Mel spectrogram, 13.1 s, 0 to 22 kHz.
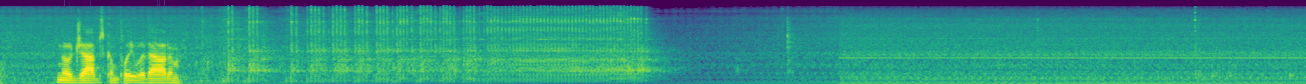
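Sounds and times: air chisel hammering: 0:02.2 - 0:06.7.

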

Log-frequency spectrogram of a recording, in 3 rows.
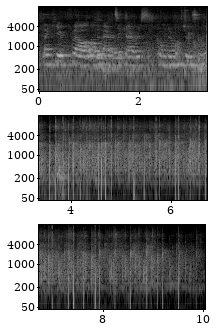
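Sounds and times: audience applause: 0:03.3 - 0:10.0.

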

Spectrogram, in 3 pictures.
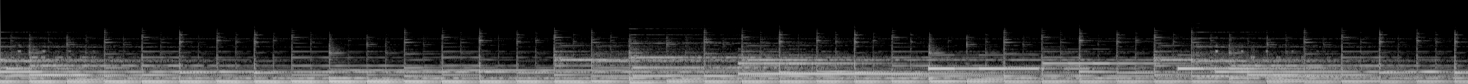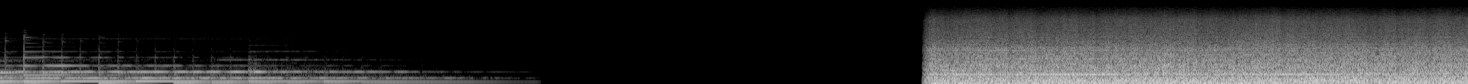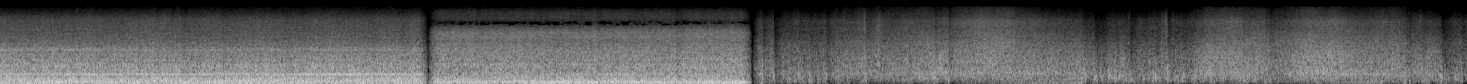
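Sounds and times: boat engine drone: 0:23.9 - 0:44.0
sea noise: 0:23.9 - 0:44.0
rush of boat wake: 0:24.0 - 0:44.0
wind gusting on microphone: 0:24.0 - 0:44.0.

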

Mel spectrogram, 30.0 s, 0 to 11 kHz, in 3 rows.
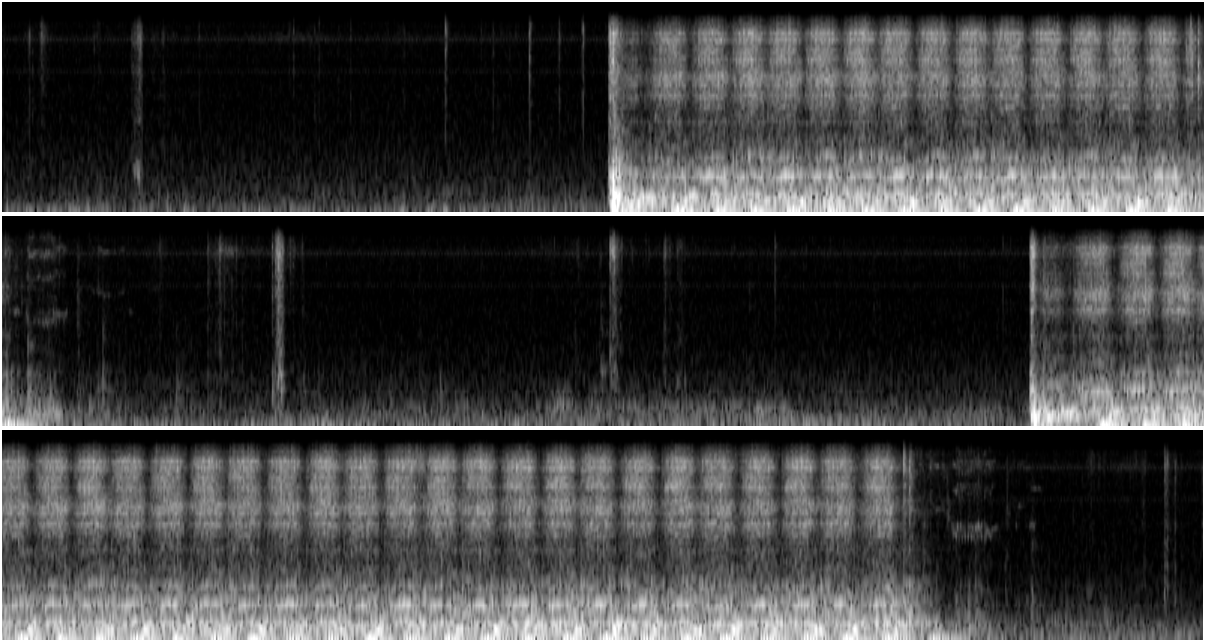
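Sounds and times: diesel engine cranking: 0:05.0 - 0:11.0, 0:18.6 - 0:28.7.

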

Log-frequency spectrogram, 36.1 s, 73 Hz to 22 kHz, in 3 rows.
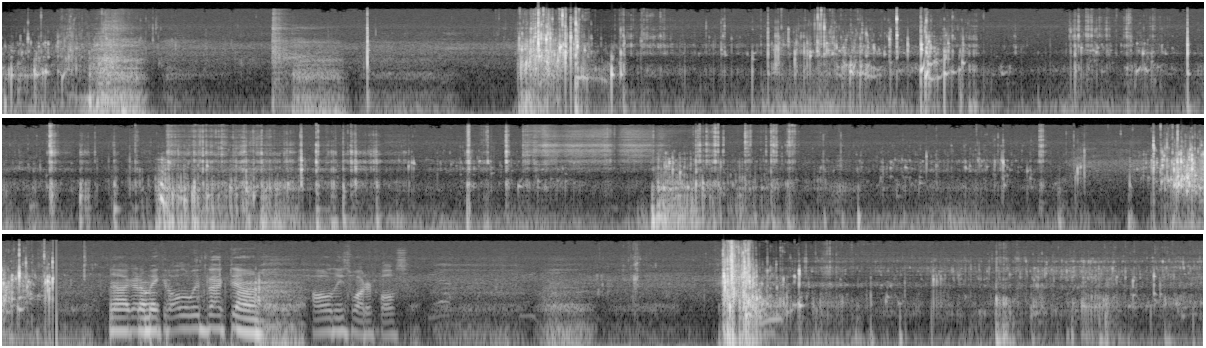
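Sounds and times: underwater river current rumble: 0:00.0 - 0:36.0.

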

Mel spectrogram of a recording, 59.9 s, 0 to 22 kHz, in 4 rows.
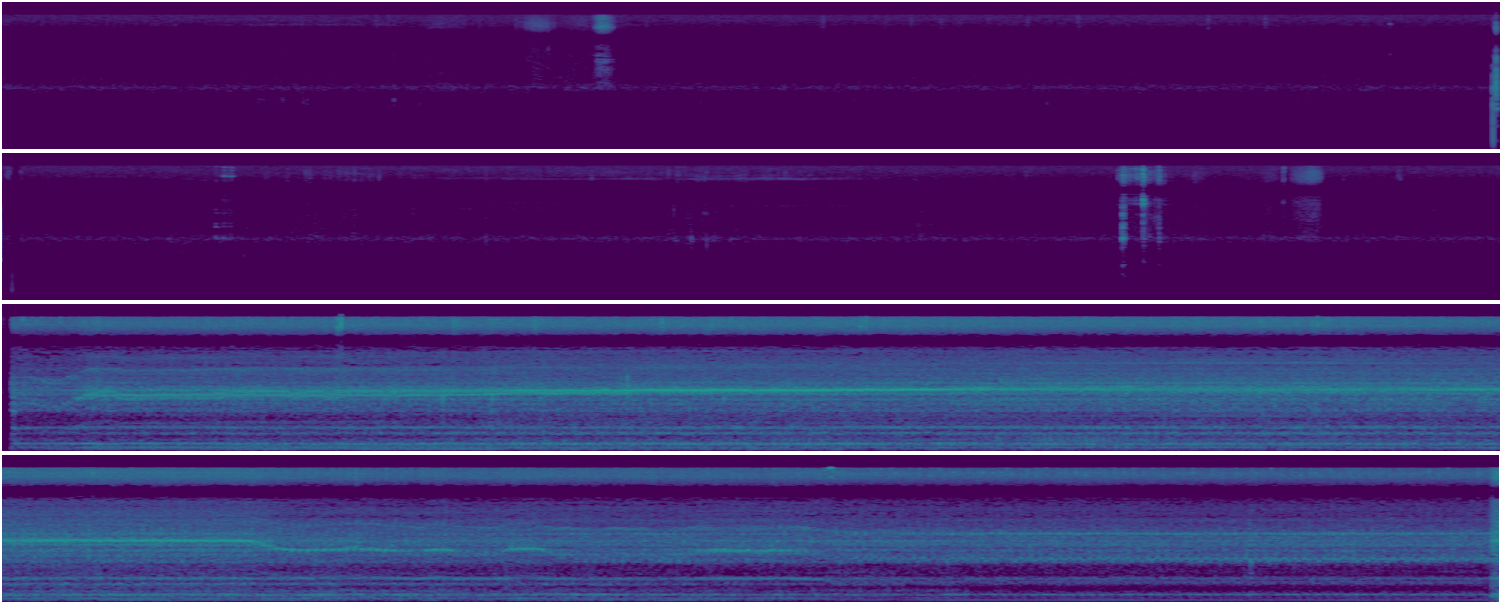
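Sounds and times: motorcycle engine running: 0:30.1 - 0:59.9
steady high whine: 0:30.1 - 0:59.9.

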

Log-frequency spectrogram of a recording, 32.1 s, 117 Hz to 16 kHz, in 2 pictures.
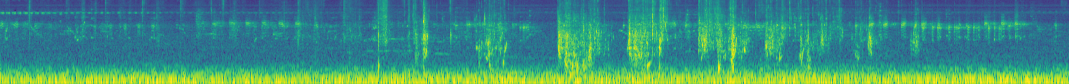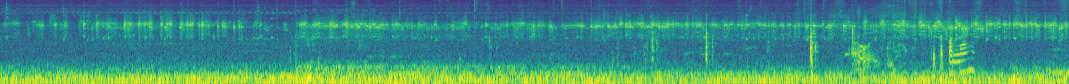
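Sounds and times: low wind rumble on microphone: 0:00.0 - 0:32.0
feet sloshing through muddy water: 0:04.2 - 0:14.4.

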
